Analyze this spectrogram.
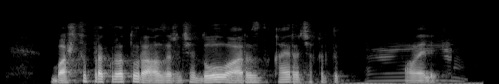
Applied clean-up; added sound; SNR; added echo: neural mask model Resemble Enhance denoiser.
